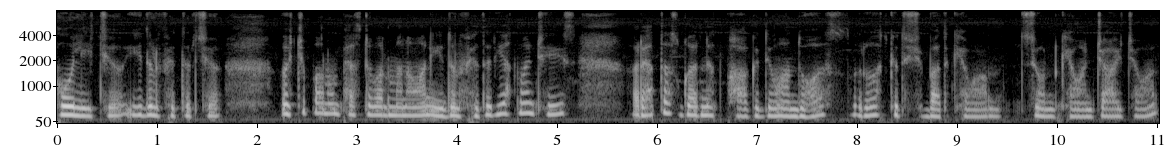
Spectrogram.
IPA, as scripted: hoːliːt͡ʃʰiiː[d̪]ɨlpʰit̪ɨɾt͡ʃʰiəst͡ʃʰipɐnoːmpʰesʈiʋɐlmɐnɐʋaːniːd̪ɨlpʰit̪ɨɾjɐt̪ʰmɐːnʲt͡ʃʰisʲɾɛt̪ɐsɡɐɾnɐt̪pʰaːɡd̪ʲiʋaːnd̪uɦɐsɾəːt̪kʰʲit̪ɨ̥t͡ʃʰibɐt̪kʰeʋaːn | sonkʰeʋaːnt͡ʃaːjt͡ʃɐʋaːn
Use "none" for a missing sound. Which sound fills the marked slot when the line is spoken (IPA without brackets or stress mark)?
d̪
